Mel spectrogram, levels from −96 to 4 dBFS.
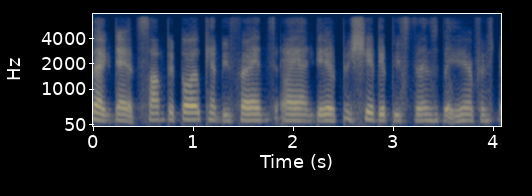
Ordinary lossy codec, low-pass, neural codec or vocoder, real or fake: none; 7.2 kHz; codec, 16 kHz, 0.5 kbps, FreqCodec, larger model; fake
